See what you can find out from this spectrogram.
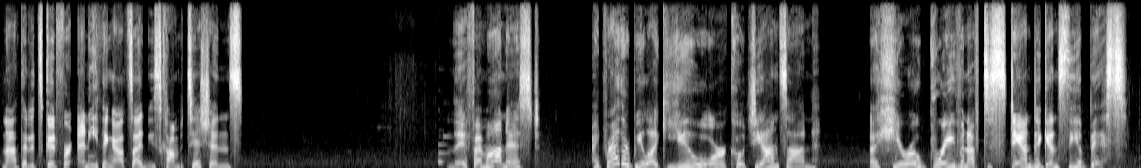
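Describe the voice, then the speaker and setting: An actress playing a sweet, modest, earnest young orchard worker in a video game, with a self-deprecating manner. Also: female voice, sits high, big pitch swings, moderate pace, long pauses, a bit bright. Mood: wistful, humble. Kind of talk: animated video game voice acting.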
